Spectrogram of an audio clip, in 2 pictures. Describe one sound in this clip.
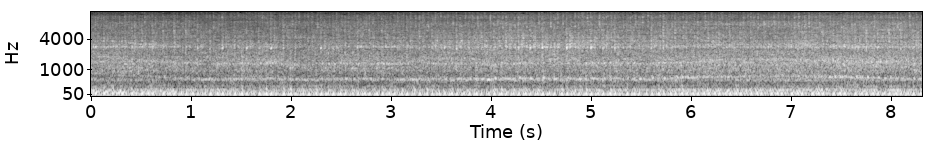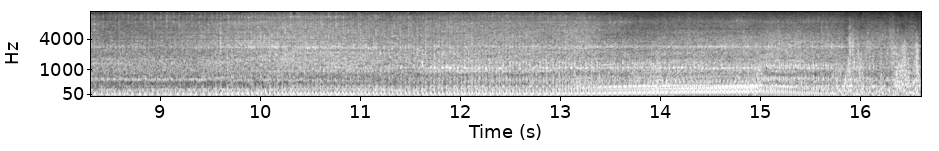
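A motorcycle engine rumbles steadily at low speed.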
